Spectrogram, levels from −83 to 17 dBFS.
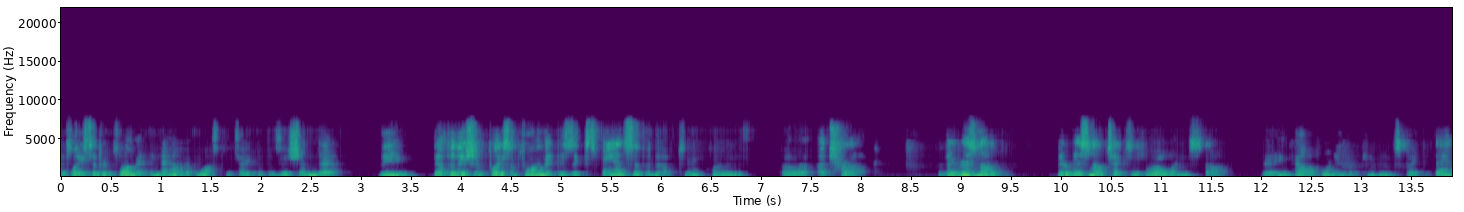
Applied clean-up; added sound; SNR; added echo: neural mask model DeepFilterNet 3.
